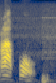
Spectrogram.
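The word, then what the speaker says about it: rapport: menciptakan kedekatan dalam NLP disebutnya rapuh baiknya tulisannya raport tapi bukan raport anak sekolah ya bacanya Rapuh Hai teman-teman ya apa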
